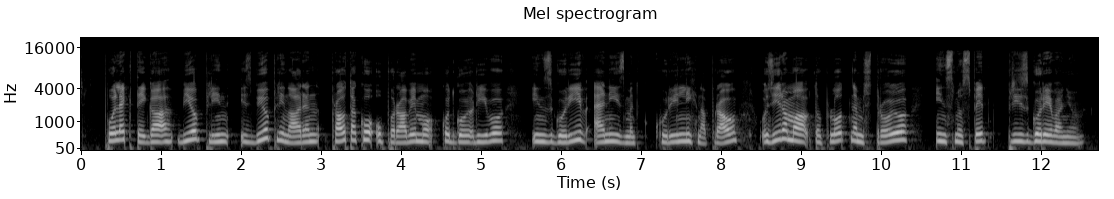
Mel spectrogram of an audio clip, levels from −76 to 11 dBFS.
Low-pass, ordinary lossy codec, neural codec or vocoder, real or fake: 14.4 kHz; none; none; real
